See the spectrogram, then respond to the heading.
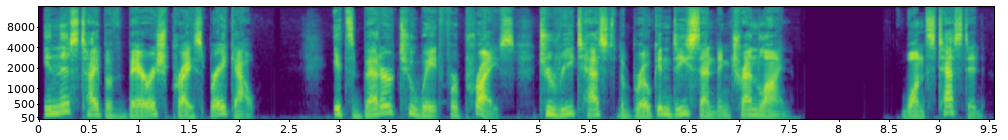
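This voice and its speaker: A man reading a scripted instructional narration in a measured, didactic way as a tutorial voice-over. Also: mid-range voice, fairly bright tone, no echo, studio quality.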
